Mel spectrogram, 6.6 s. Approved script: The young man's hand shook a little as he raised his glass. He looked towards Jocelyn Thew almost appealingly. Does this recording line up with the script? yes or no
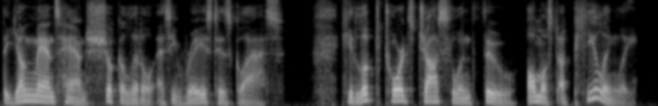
yes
